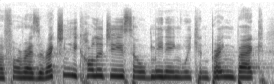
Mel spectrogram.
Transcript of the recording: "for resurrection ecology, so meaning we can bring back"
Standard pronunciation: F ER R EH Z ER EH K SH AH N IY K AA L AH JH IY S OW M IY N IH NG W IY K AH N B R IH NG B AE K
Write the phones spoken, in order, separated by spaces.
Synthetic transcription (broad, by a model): F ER R EH Z ER EH K SH AH N IY K AA L AH JH IY S OW M IY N IH NG W IY K AH N B R IH NG B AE K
